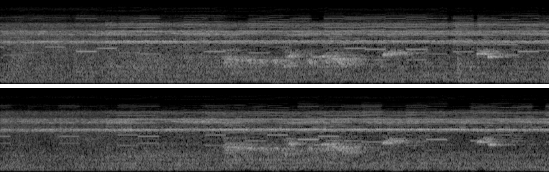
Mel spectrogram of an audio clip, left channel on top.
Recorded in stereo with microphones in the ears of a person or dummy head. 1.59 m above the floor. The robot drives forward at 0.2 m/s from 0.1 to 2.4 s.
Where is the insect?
60° left (ahead or behind), 1.6 m; by 5.5 s 50° left (ahead or behind), 1.8 m.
